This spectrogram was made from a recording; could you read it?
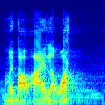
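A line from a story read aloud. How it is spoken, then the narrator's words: Child's hoarse rasping shout. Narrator (Vietnamese): Đứa bé tự nhiên quát lại bằng cái giọng ồm ồm re re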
